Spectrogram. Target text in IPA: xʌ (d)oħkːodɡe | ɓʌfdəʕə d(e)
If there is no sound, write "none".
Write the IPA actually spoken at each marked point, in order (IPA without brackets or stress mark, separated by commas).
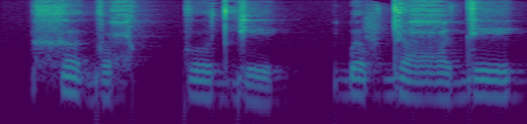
ɡ, e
